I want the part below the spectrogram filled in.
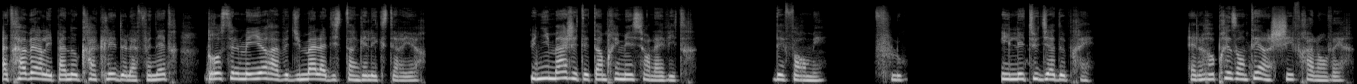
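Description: A woman narrating a storybook in a measured, even manner, reading from a script. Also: on the high side, no room sound, clean studio sound. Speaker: audiobook narrator.

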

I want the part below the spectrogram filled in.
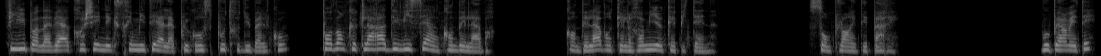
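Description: A woman reading a storybook aloud in a measured, expressive way. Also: mid-range voice, no room sound, studio quality. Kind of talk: audiobook narration.

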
